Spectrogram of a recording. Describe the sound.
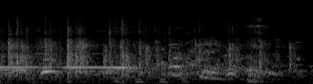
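A church audience claps for the Lord Jesus, steadily in a dense, continuous patter, mixed with crowd murmur and a few voices rising over the applause, with a brief sustained tone near the start.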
